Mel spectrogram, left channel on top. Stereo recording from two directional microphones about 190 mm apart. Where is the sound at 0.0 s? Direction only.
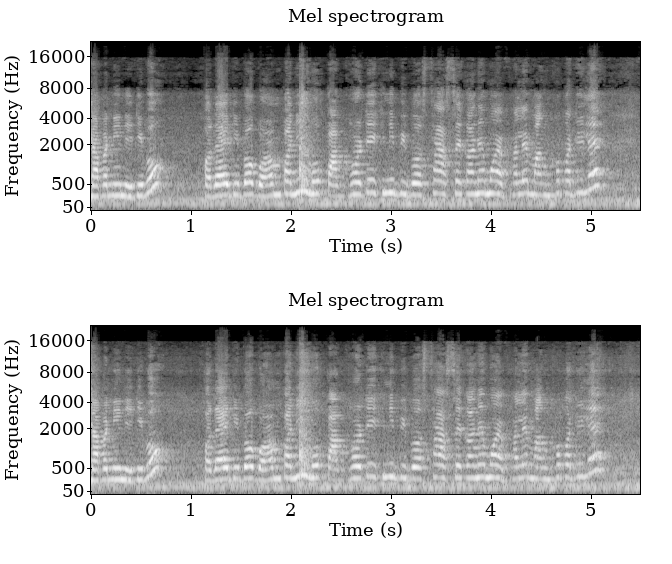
15° left (ahead or behind).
